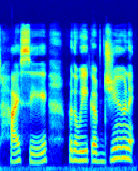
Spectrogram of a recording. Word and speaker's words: HiC: Today we are pulling from Tarot by Harris C., and that's pronounced High C, for the week of June 8th through the 14th, 2026.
